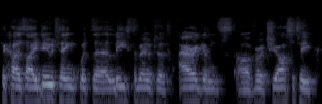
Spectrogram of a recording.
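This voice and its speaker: A man's voice: mid-range voice, level tone, normal speed, a bit bright. A young man with a Dublin Irish accent, speaking earnestly as a current student in a webinar. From Ireland. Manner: earnest, wordy, self-deprecating. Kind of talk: webinar speech.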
